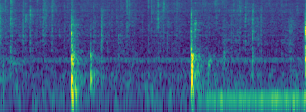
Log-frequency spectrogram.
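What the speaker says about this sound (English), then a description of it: "So that's been frying for a few minutes, the bacon." Bacon fries in a pan with a soft, steady sizzle at low volume, broken by a few sharp clicks of a utensil stirring.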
